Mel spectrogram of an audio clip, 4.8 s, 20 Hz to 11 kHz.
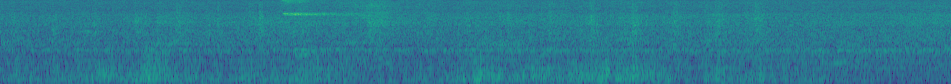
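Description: WDM-3A diesel locomotive hauling a passenger train at speed as it approaches: engine noise and wheels rumbling on the rails, with a thin, steady high-pitched squeal from the wheels.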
